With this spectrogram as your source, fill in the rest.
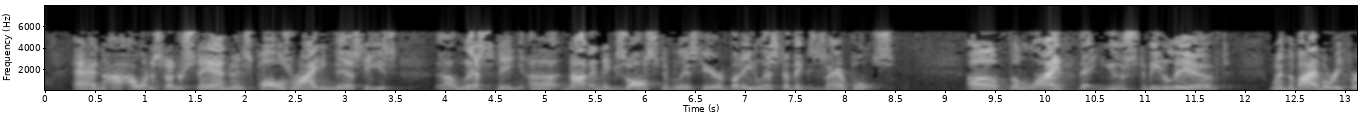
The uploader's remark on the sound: Ketha Heights Baptist Church ~ Live Broadcast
